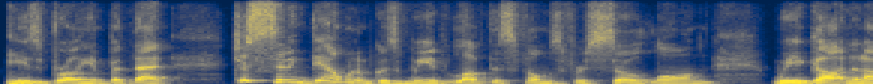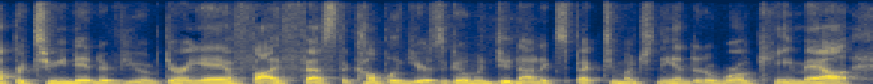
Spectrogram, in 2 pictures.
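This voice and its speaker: Gravelly, husky man, enthusiastic. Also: a little high, sing-song, fairly quick, a little mellow. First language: Italian. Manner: enthusiastic, rambling with restarts. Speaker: guest filmmaker. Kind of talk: casual interview talk.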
